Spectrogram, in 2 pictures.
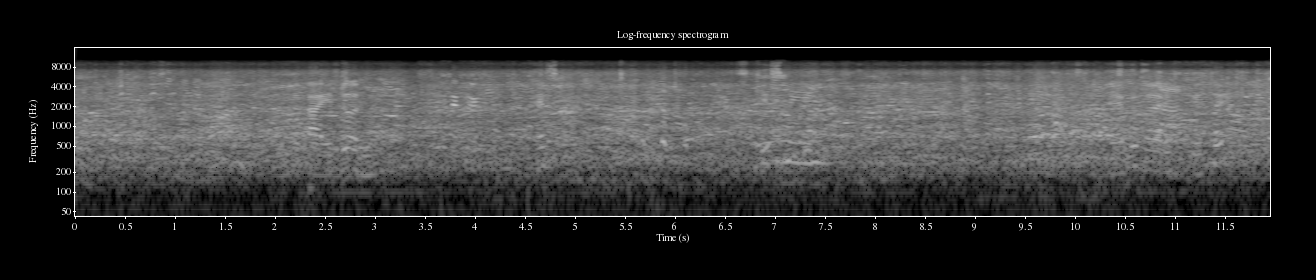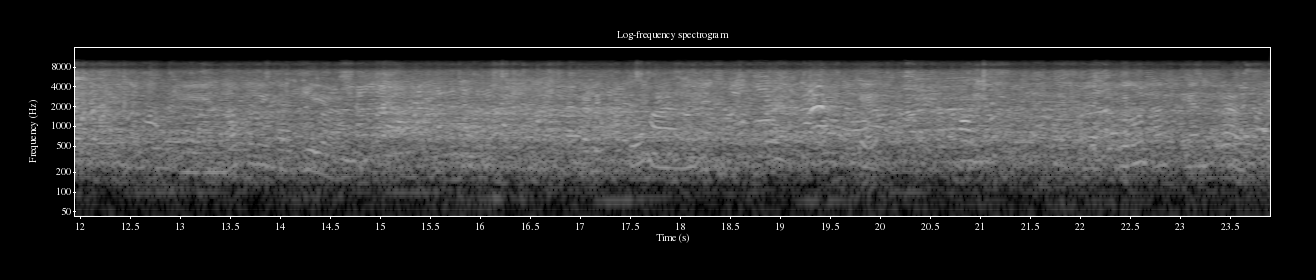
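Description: A large crowd of men and women chatters loudly all around in a large echoing hall.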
